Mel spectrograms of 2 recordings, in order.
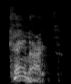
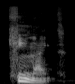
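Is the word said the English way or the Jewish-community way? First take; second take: Jewish-community; English. First: It is said with the Jewish-community pronunciation. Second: It is said with the usual English pronunciation. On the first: "But they actually say Canaanite" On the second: "we speak English. So we're going to say Kenite"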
